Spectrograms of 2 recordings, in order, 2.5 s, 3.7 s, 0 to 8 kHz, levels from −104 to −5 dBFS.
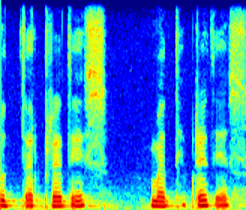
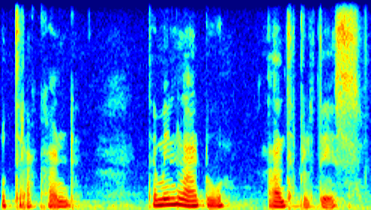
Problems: none marked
